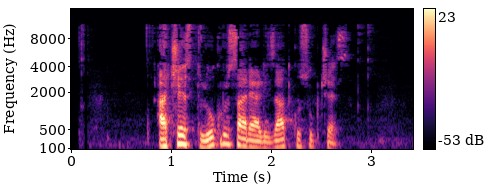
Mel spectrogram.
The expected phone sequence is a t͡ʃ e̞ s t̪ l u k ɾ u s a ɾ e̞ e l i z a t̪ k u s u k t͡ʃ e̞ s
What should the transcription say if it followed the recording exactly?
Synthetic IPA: a t͡ʃ e̞ s t̪ l u k ɾ u s a ɾ e̞ a l i z a t̪ k u s u k t͡ʃ e̞ s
